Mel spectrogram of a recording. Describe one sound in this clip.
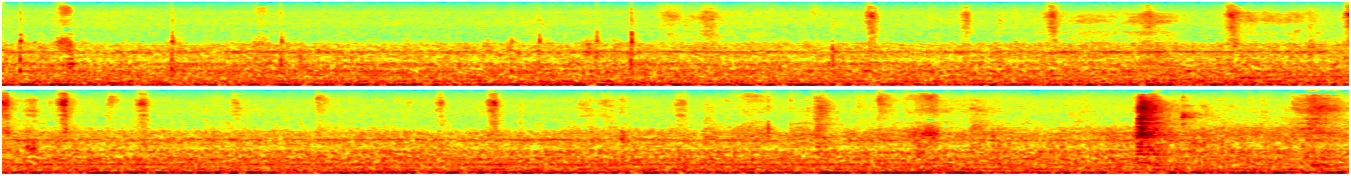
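A pen taps lightly on paper.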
